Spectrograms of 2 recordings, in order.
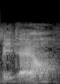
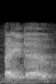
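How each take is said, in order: First: Beidou said with a "dow" ending; variant pronunciation. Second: Beidou said with a "doh" ending; alternative pronunciation. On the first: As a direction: say Beidou so it ends like "now". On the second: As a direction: say Beidou so it ends like "dough". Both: Shown as a demonstration. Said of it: "I've heard this pronounced".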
